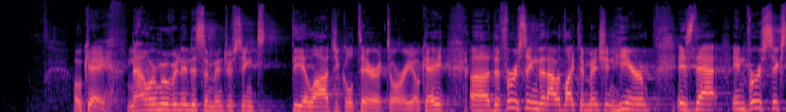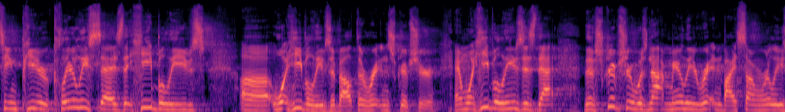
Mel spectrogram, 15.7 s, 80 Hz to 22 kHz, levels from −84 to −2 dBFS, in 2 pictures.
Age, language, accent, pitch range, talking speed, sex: 20-39, English, American, 165-210 Hz, 210 wpm, male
